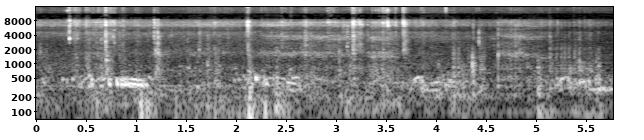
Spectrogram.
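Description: Pet pigeons coo softly at a distance in a loft, low repeated throaty calls over faint background rustle.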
